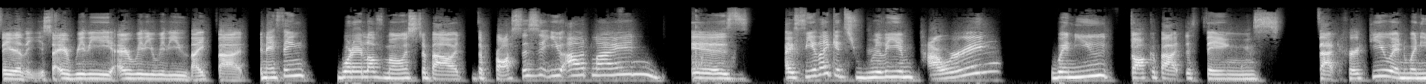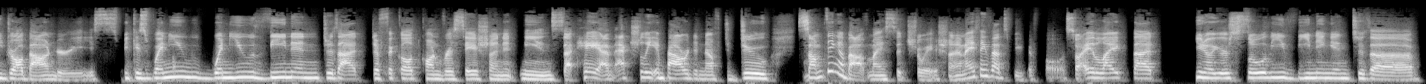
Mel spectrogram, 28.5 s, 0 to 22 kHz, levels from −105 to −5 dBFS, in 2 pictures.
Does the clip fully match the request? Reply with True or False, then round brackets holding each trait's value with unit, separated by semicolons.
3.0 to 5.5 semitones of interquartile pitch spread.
True (4.9 semitones)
